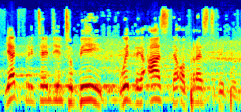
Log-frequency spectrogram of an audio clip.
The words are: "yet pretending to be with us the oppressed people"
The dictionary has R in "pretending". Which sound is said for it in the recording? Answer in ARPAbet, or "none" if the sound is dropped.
R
